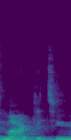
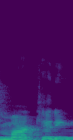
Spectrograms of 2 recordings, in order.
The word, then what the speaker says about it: marketing: cor tá então aqui marketing or marketing você pode pronunciar das duas maneiras marketing mais British English marketing mais American english mas as duas formas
